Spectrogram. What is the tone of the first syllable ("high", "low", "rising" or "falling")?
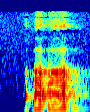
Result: high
